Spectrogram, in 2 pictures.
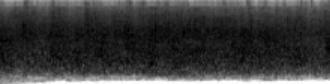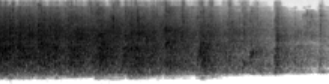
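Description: An audience breaks into sustained applause, a thick wash of many hands clapping that holds steady and then gradually thins and fades away near the end.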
